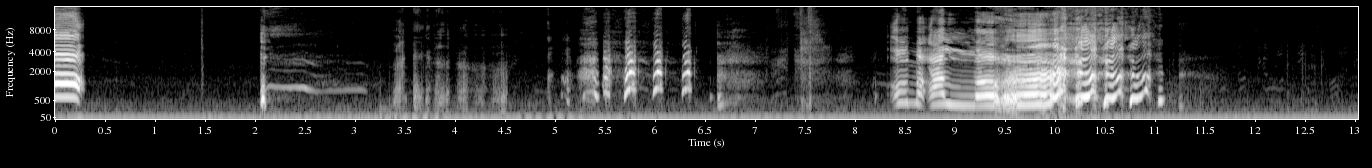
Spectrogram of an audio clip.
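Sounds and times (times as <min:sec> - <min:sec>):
woman squealing: 0:00.0 - 0:00.3, 0:08.4 - 0:11.0
woman laughing: 0:02.1 - 0:06.6, 0:09.5 - 0:11.2.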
